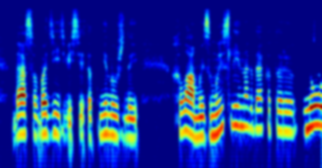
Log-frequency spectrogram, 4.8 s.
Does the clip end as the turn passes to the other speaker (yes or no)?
yes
